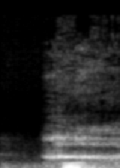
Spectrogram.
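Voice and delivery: re-enacted deep steadying sigh; long breathy sigh; deep breath. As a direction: take a big audible breath to keep your patience. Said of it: "I took a deep breath".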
